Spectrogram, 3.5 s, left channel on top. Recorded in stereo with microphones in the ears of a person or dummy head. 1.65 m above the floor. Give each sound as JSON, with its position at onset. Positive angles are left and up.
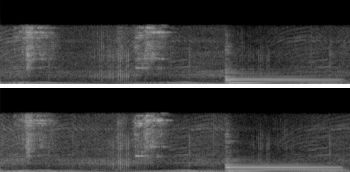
{"t": 0.1, "sound": "keys jangling", "side_deg": -30, "distance_m": 2.0}
{"t": 2.2, "sound": "a guitar", "side_deg": 10, "distance_m": 2.0}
